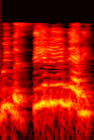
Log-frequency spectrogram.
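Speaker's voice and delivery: ordinary delivery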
